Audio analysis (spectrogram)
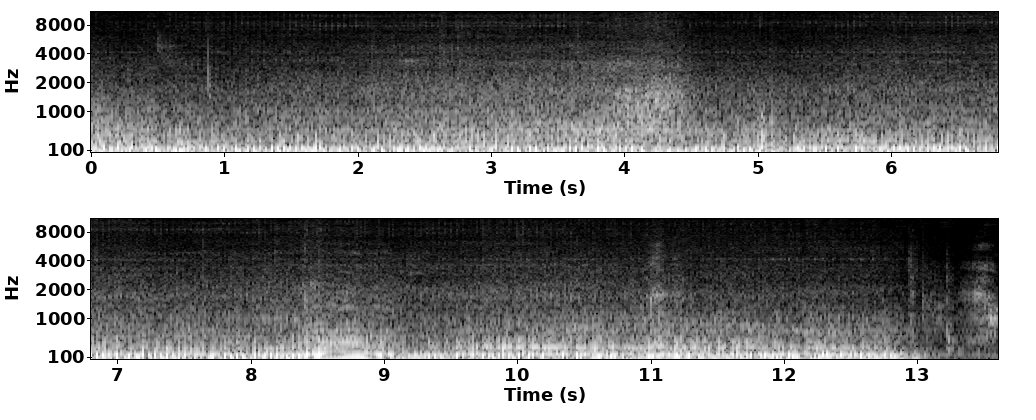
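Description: A motorcycle engine runs loud and close throughout, holding a rough idle with occasional revs, then cuts out abruptly near the end; no talk.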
